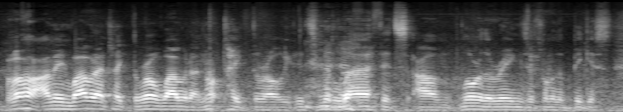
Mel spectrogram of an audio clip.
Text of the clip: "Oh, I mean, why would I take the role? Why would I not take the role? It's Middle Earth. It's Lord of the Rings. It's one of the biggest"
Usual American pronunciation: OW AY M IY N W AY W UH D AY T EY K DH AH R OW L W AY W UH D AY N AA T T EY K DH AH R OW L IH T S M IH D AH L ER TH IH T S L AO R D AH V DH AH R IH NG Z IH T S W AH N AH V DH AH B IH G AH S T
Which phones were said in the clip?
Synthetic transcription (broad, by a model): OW AY M IY N W AY W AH D AY T EY K DH AH R OW L W AY W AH D AY N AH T T EY K DH AH R OW L IH T S M IH D L ER TH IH T S L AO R AH DH AH R IH NG Z IH T S W AH N AH V DH AH B IH G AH S T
